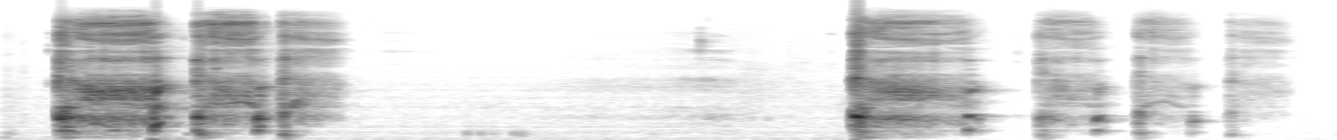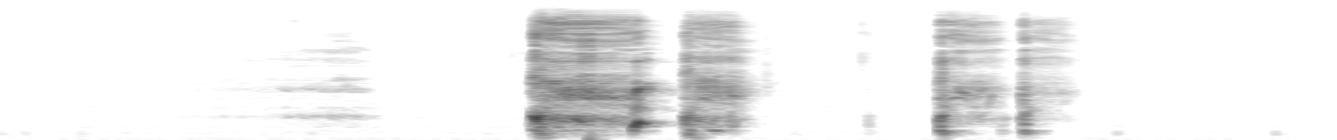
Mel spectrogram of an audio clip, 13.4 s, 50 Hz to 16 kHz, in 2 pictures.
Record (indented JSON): {
  "three_cough_length": "13.4 s",
  "three_cough_amplitude": 32768,
  "three_cough_signal_mean_std_ratio": 0.31,
  "survey_phase": "beta (2021-08-13 to 2022-03-07)",
  "age": "45-64",
  "gender": "Female",
  "wearing_mask": "No",
  "symptom_cough_any": true,
  "symptom_new_continuous_cough": true,
  "symptom_sore_throat": true,
  "symptom_abdominal_pain": true,
  "symptom_diarrhoea": true,
  "symptom_fatigue": true,
  "symptom_fever_high_temperature": true,
  "symptom_headache": true,
  "symptom_onset": "3 days",
  "smoker_status": "Never smoked",
  "respiratory_condition_asthma": true,
  "respiratory_condition_other": false,
  "recruitment_source": "Test and Trace",
  "submission_delay": "1 day",
  "covid_test_result": "Negative",
  "covid_test_method": "RT-qPCR"
}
